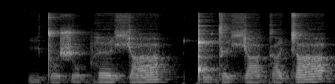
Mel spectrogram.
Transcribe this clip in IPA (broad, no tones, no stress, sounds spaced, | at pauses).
i t o ʃ o bʱ ɛ ç a | ǃ ʉ d ɛ ç a k a c a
